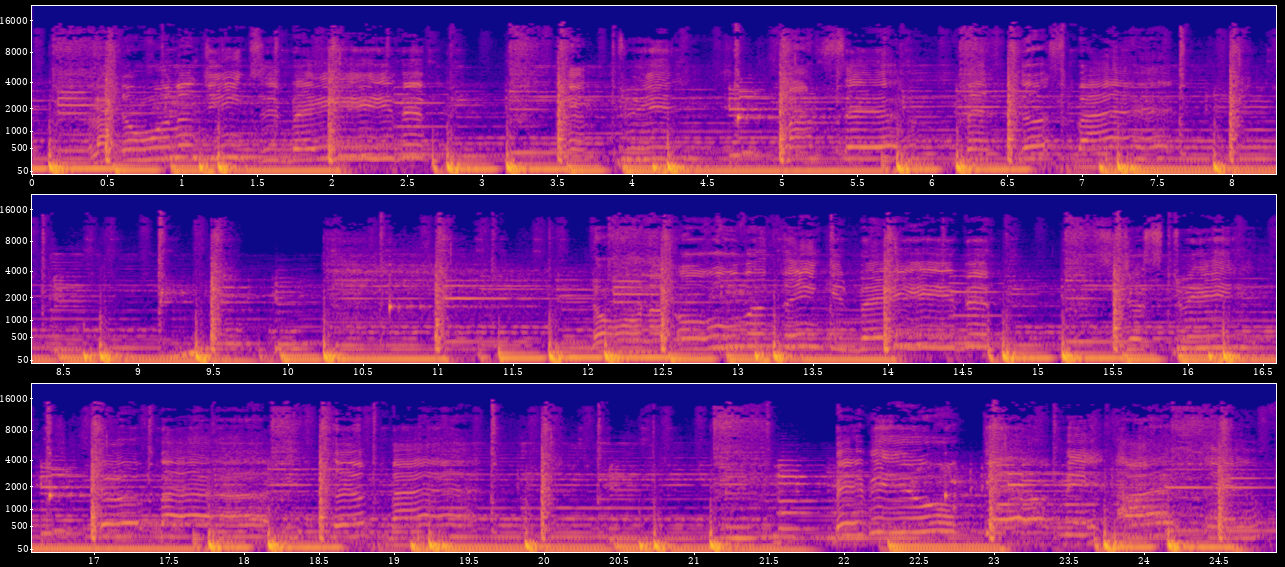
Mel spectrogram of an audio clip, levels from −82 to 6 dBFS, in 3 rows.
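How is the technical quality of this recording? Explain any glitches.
The technical quality is compromised throughout by plainly audible MP2 compression artefacts. From start to finish the sound is dull and carries a gurgling, granular roughness, which fits a rate around 80 kbps. The likely cause is MPEG Layer II coding starved of bits: its 32 sub-bands compete for too small a budget, so upper bands drop out and flicker back while the surviving ones are coarsely quantised. On a spectrogram the top end shows blocky, intermittent patches and abrupt horizontal cut-offs instead of smooth decay.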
